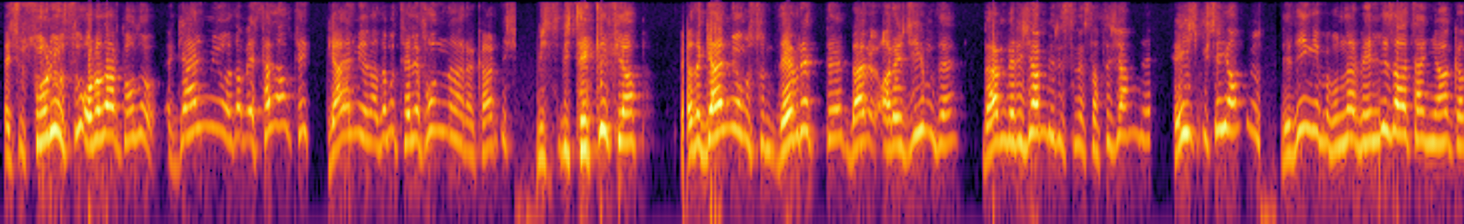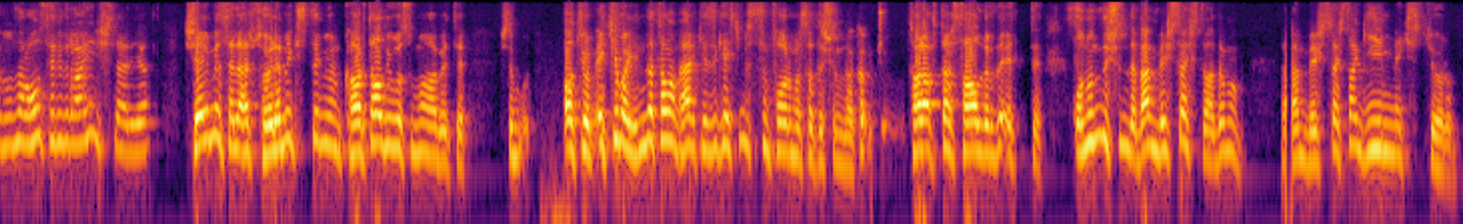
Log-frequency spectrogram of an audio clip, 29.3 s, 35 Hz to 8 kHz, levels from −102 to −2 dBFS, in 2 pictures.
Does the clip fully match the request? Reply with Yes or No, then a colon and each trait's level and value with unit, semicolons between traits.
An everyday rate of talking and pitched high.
No: fast, 165 wpm; high, 245 Hz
